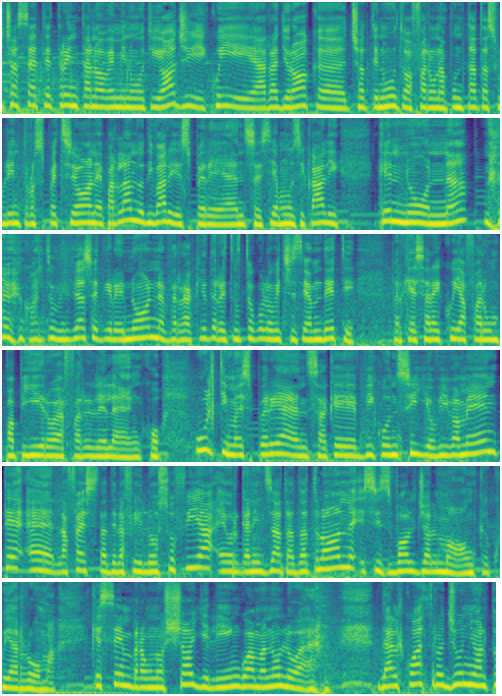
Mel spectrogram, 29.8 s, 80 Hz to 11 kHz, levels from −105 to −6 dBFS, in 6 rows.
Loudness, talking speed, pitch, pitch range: -15 LUFS, 165 wpm, 230 Hz, 215-255 Hz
